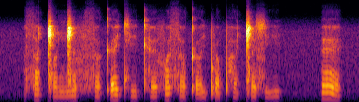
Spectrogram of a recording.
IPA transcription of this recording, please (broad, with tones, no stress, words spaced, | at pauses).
sa˧ǁɐ˩˧˩ŋ͡ǁɛ˧˩fsɐ˩˧˩ kʼɛ˥˩cʰi˩˧˩ kʰɛ˩˧˩fɐ˥sɐ˩˧˩ kʼɐ˩˧˩i̯pʼɐ˧ pʰɐ˩˧˩ǁɛ˧ɬi˩˧˩ | ɛ˥˩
